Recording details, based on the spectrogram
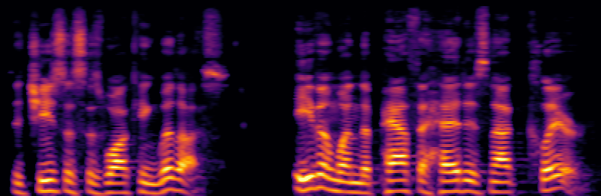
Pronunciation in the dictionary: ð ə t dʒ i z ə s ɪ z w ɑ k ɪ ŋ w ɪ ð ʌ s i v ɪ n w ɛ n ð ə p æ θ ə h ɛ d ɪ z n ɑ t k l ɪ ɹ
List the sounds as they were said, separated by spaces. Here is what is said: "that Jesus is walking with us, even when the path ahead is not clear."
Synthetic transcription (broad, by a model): ð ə t dʒ i z ə s ɪ z w ɑ k ɪ ŋ w ɪ ð ʌ s i v ɪ n w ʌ n ð ə p æ θ ə h ɛ d ɪ z n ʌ t k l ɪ ɹ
